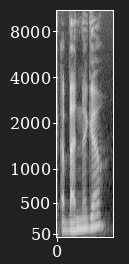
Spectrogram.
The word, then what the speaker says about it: Abednego: Shadrach, Meshach, Abednego. Did I say that right? You said it right.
